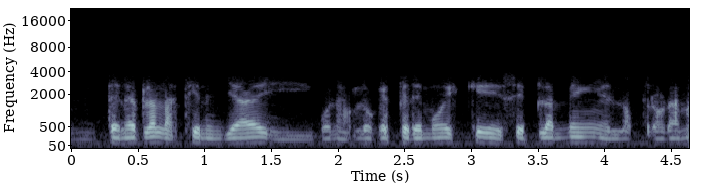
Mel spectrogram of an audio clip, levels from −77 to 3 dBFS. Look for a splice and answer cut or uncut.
uncut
